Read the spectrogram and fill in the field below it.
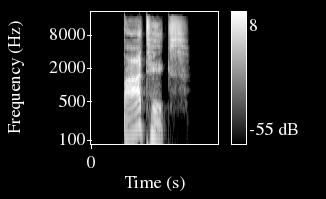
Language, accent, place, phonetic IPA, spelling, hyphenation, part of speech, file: German, Germany, Berlin, [ˈbaːtɪks], Batiks, Ba‧tiks, noun, De-Batiks.ogg
- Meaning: genitive singular of Batik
